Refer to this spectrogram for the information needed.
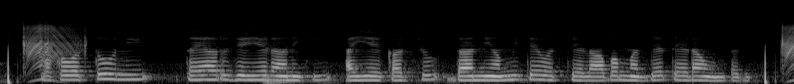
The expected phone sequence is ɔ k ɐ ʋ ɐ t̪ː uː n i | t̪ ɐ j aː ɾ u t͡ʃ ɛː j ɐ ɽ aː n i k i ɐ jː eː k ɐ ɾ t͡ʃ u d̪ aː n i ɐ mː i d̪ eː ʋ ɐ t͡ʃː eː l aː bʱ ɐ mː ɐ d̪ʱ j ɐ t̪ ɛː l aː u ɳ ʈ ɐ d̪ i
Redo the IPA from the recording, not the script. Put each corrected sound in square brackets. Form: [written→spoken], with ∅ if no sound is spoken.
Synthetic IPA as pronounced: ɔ k ɐ ʋ ɐ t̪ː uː n i | t̪ ɐ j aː ɾ u t͡ʃ ɛː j ɐ ɽ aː n i k i ɐ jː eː k ɐ ɾ t͡ʃ u d̪ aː [n→nː] i ɐ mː i [d̪→t̪] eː ʋ ɐ t͡ʃː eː l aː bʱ ɐ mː ɐ d̪ʱ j ɐ t̪ ɛː [l→ɽ] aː u ɳ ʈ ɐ d̪ i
